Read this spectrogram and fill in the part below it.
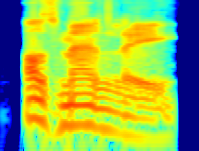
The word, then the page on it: Osmanli: British English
